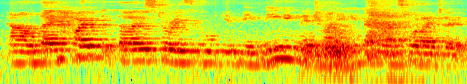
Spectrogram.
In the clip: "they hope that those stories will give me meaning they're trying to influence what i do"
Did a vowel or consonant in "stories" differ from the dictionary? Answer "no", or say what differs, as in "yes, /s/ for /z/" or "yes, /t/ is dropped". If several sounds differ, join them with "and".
no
